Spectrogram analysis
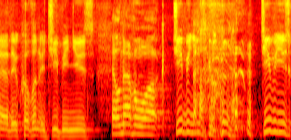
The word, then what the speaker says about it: NEOS: the equivalent of GB news it'll never work GB news goes out in the real Telly so uh news but it's spelled NEOS but it's new yes yeah that's the correct frustration an analyst that Anders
